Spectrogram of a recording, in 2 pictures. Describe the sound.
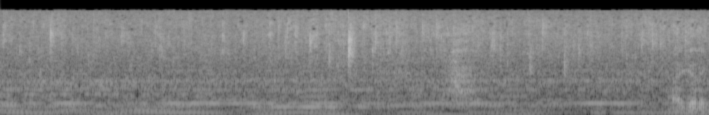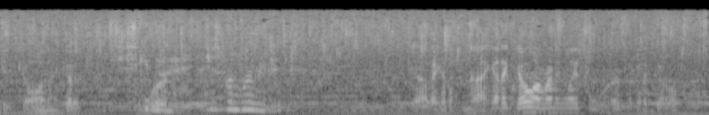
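Shower water running in a steady, dense spray that hisses continuously, with muffled voice-like sounds rising over it in the second half.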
